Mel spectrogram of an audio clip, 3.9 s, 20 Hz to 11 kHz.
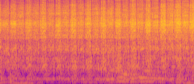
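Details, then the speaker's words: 2014 Nissan Versa with P0705/P0706 transmission range codes: fast scratchy rasp about three times a second from the headlight motor with lights flashing; suspected voltage drop, unconfirmed. "it's coming from the the motor for the lights so this scares me this here is the motor for the the light as there's another noise it sounds like it's a voltage drop that's happening somewhere right with I have all the lights going crazy"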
